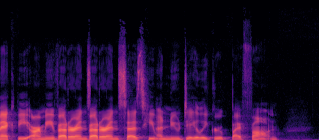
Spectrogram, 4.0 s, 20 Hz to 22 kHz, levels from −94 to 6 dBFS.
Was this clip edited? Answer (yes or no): yes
